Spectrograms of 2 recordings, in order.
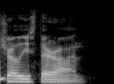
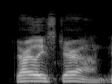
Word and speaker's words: Charlize Theron: Is that how you pronounce her name? – Charlize Theron. – Charlize Theron. Yeah.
